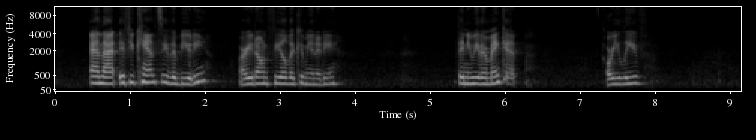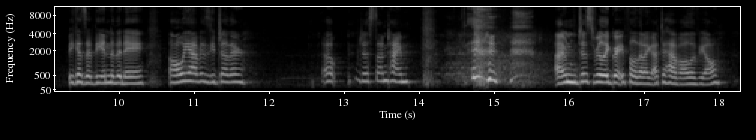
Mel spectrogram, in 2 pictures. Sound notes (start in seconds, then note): 14.0 sniffles; 14.4 audience laughs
